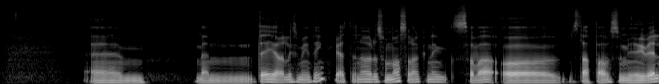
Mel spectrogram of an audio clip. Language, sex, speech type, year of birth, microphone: Norwegian, male, spontaneous, 1990, Shure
